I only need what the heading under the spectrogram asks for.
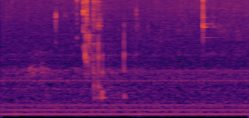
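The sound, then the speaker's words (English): Beer being poured roughly into a glass, raising foam, with short wet splashing and fizzing bursts over a steady low electrical hum; no one speaks. “I poured that a little shitty so you can hear it, and it sounded really good.”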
